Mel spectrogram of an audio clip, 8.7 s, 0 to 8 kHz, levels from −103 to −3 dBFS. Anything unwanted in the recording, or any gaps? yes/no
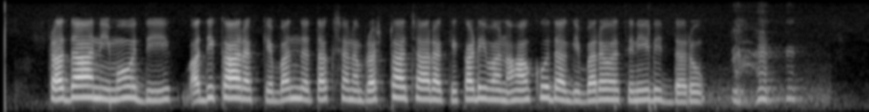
yes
